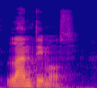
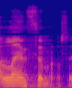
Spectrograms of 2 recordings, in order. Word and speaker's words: Lanthimos: But but I do know that the H is not pronounced. It's Lanthimos. It's not Lanthimos.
